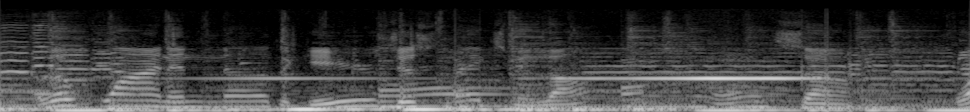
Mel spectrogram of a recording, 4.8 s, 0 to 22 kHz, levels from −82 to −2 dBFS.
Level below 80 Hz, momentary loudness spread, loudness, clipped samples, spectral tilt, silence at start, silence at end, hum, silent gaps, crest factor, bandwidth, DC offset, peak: -30 dBFS; 10 LU; -23 LUFS; under 0.1%; -7 dB/octave; 0 s; 0 s; none; none; 12 dB; 13.5 kHz; under 0.1%; -10 dBFS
